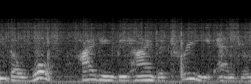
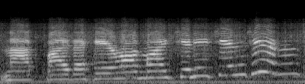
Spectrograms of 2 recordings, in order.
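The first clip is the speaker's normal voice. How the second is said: higher, louder, firm refusal; brave pig; 7 semitones higher, 6 dB louder than usual. A narrator's reading. Third pig defies the hungry wolf, bravely. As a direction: stand up to the wolf boldly. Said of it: "said bravely".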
